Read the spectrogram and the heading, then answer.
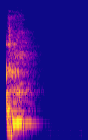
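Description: A single sneeze, a sudden loud burst of breathy, hissing noise that fades out within half a second, followed by quiet. No one talks.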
